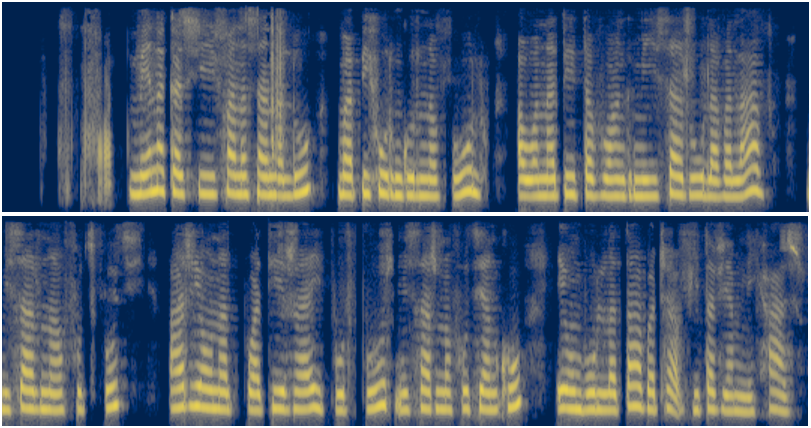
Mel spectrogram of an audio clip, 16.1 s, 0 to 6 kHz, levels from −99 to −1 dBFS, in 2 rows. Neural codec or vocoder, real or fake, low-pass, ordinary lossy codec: autoencoder, 48 kHz, 128 numbers a frame, DAC-VAE, trained on Japanese speech; fake; 5.4 kHz; AAC, 24 kbps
